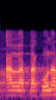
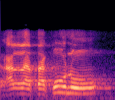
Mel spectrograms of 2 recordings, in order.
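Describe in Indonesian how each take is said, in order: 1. Kata terakhir diakhiri dengan vokal 'a'. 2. Kata terakhir diakhiri dengan vokal 'u'. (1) "kalau dibaca nasab" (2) "takunu marfu'"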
